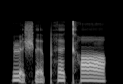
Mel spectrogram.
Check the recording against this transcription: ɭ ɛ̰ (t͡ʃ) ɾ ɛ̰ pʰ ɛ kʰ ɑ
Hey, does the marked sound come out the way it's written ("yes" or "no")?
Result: no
